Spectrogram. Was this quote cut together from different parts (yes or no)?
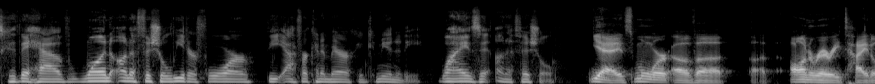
yes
